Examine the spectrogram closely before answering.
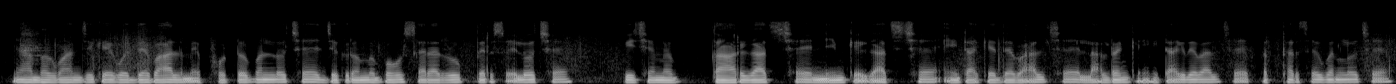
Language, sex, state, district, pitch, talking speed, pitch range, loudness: Angika, male, Bihar, Begusarai, 105 Hz, 170 wpm, 100-110 Hz, -25 LUFS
